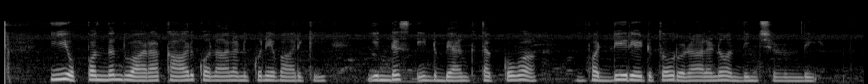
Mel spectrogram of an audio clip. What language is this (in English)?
Telugu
